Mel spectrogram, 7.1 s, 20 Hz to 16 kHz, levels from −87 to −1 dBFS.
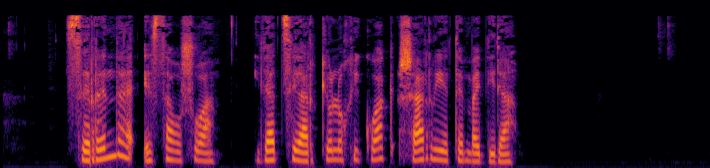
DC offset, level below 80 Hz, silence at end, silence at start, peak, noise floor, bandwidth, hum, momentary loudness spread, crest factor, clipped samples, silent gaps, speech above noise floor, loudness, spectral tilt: under 0.1%; -72 dBFS; 1.95 s; 0.65 s; -6 dBFS; -81 dBFS; 12 kHz; none; 11 LU; 20 dB; under 0.1%; none; 56 dB; -24 LUFS; -2 dB/octave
